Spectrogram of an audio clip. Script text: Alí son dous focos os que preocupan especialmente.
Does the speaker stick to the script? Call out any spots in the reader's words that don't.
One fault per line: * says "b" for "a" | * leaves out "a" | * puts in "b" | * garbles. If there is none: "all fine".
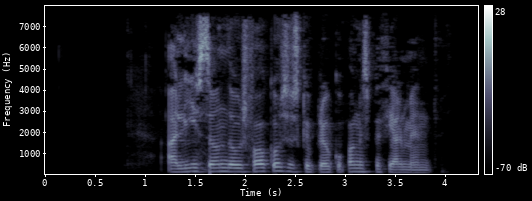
all fine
